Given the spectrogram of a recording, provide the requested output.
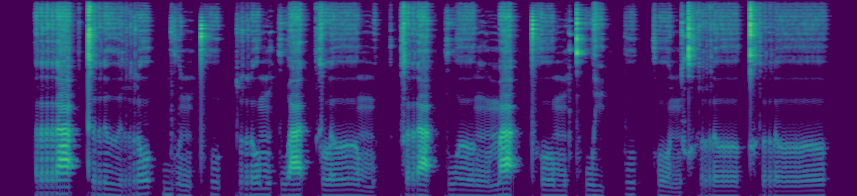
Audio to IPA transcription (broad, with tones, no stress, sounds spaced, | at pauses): r a˥˩ ʔ t r ɯː˨˩ r oː˥˩ k̚ b u˨˩ n pʰ u˥˩ ʔ p r o˥˩ m k w a˥˩ t̚ k l ɤː˥˩ m | k r a˨˩ ʔ k w ɤː˨˩ ŋ m a˥˩ ʔ pʰ o˧ m kʰ w i˨˩ ʔ p u˦˥ k̚ ʔ o˩˦ n kʰ r ɤː˧ kʰ r ɤː˦˥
